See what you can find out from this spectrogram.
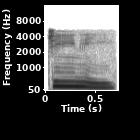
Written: djinni

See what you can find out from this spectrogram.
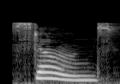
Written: stones

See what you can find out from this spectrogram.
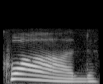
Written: quad

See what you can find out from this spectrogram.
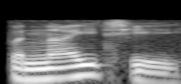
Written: Venite

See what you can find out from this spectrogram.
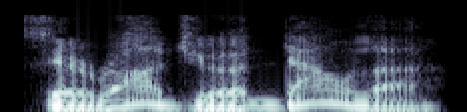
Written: sirajuddaula

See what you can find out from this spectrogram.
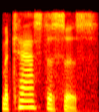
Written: metastasis

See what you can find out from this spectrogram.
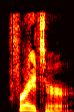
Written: frater

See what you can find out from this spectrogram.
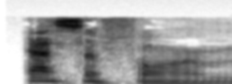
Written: aciform

